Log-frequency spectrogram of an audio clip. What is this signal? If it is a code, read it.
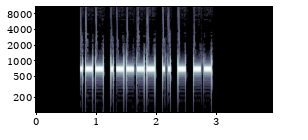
Morse code, heard as a keyed tone, about 27 wpm, 700 Hz. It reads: W1ITM
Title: USA Call Signs - 5 Characters - Repeated 2x - 28wpm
